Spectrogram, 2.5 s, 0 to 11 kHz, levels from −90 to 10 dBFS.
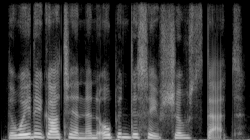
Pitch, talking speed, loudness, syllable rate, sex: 215 Hz, 265 wpm, -18 LUFS, 6.3 syllables/s, female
